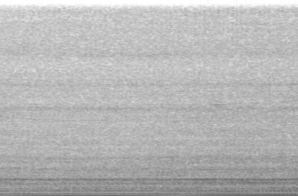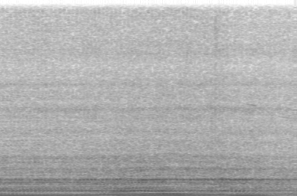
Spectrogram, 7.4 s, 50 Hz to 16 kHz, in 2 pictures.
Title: Mazda cx9 2013 popping or clicking noise from intake manifold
